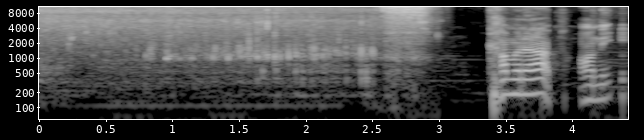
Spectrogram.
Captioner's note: coffee tap running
